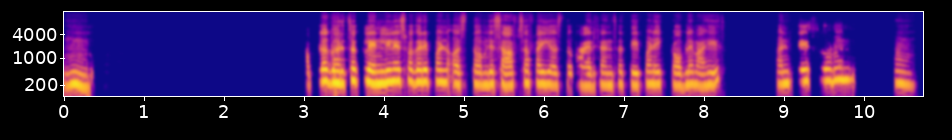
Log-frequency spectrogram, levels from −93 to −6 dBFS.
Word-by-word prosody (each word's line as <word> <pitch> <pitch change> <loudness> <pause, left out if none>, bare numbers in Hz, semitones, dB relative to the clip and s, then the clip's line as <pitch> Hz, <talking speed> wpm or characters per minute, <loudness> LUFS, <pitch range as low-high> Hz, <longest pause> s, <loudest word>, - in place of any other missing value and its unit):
हं. 205 -2 +1 2.7
आपलं 260 +1 +2
घरचं 235 +3 +5
क्लिनलीनेस 250 +1 +6
वगैरे 250 0 +4
पण 250 -1 +1
असतं 215 0 -3
म्हणजे 210 +1 -1
साफ-सफाई 220 +2 -2
असते, 205 +1 -11
बाहेरच्यांचं 205 +1 -5
ते 210 - +1
पण 225 -1 -2
एक 220 0 -3
प्रॉब्लेम 210 +1 -3
आहेच 210 +6 -2 0.7
आणि 225 +1 0
तेच 255 0 +1
सोडून 275 +1 -1 0.6
हं. 220 -2 -5
220 Hz, 110 wpm, -20 LUFS, 210-250 Hz, 2.7 s, क्लिनलीनेस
